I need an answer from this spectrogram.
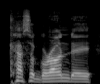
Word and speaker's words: Casagrande: uh casa grande uh i wrote down how to pronounce that name because i always pronounced it wrong but i believe i said that right elena cross a casa grande uh on the art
